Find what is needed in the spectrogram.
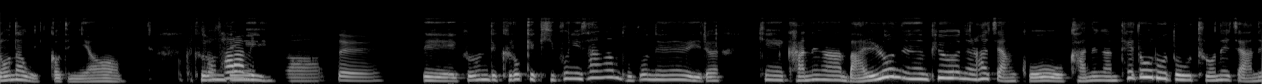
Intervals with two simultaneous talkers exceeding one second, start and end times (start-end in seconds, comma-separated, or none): none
